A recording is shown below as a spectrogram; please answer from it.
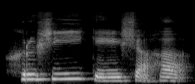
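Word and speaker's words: हृषीकेश: Aprameyo, Aprameyo, Hrshikesha. This is Hr, followed by Shi, Hrshi, Hrshikesha. So this is Murdanya Sha, and then there is Talavya Sha.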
